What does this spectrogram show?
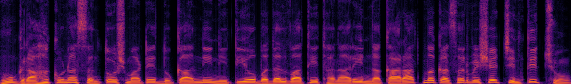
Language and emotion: Gujarati, fearful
